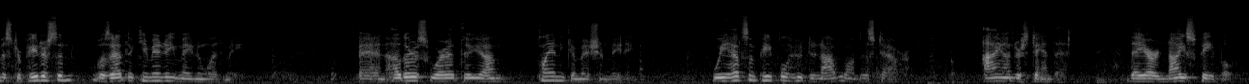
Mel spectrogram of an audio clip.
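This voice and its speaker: A man with a South Carolina accent speaks at a fairly quick pace and a fairly high pitch, his intonation fairly even, his loudness swinging widely, with long, frequent pauses. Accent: Southern US (South Carolina). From South Carolina (Charleston County). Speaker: telecom tower applicant representative. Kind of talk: public hearing presentation. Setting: county board meeting room.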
